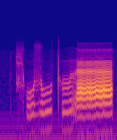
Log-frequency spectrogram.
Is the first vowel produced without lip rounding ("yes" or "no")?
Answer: no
